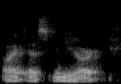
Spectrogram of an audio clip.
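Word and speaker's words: Isermann: And the one we selected was Jim Iserman, is the way he pronounces it, Isner.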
